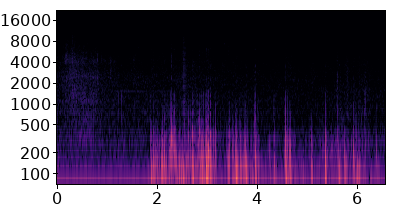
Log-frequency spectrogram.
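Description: Microphone handling noise: a dense run of irregular low thumps and bumps starting about two seconds in, then scattered single thumps.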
